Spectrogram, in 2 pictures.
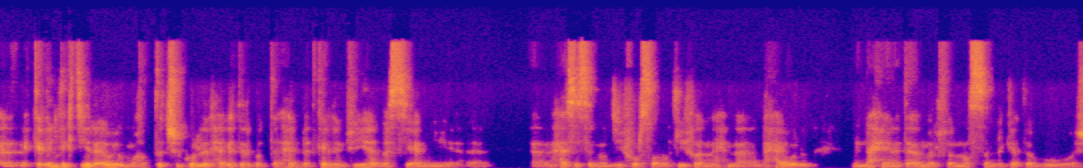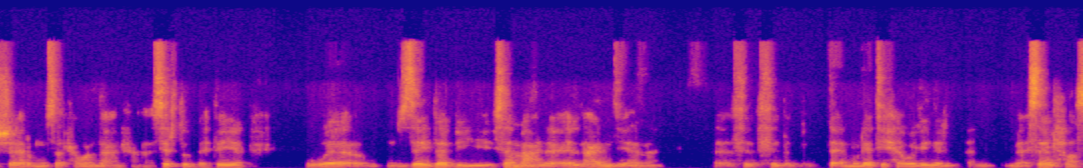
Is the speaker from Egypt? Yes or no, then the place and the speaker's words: yes; Egypt; born there; يعني انا شايف انه مهم، بما انه انا اتولدت في مصر وبما انه ناس كتير مننا مصريين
